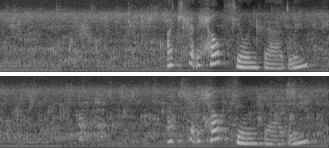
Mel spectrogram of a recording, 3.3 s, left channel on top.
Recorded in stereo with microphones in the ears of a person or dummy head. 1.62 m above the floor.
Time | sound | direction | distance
1.7 | a woman speaking | 65° left (ahead or behind) | 0.5 m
